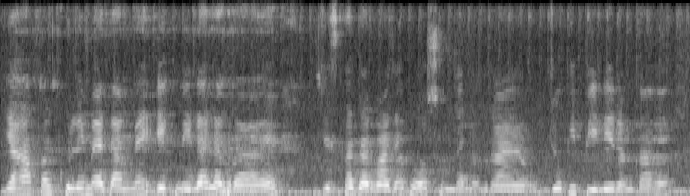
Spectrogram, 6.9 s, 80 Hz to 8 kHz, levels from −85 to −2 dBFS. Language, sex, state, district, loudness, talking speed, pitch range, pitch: Hindi, female, Uttar Pradesh, Etah, -17 LUFS, 200 wpm, 205-245 Hz, 215 Hz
